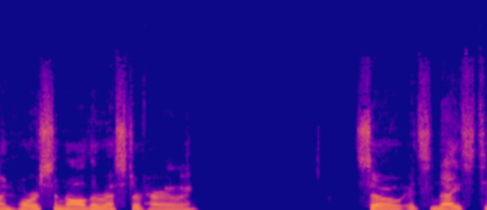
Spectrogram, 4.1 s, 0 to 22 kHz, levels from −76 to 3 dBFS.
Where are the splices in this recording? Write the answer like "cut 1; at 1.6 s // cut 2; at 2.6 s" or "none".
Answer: cut 1; at 1.2 s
